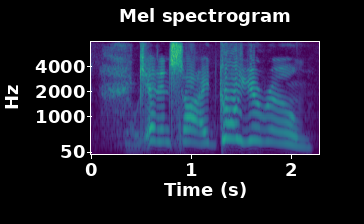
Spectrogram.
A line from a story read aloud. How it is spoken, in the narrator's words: He started yelling at us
